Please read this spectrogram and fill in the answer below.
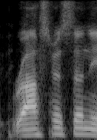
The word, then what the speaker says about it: Rasmussen: Is that how you say his name? – Rasmussen, yeah.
